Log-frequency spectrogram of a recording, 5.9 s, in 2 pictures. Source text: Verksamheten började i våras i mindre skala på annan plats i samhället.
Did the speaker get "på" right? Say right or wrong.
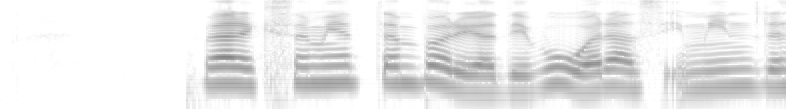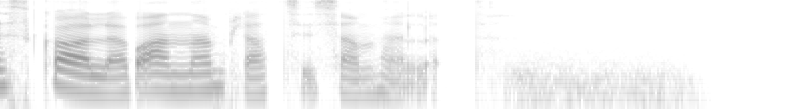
wrong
